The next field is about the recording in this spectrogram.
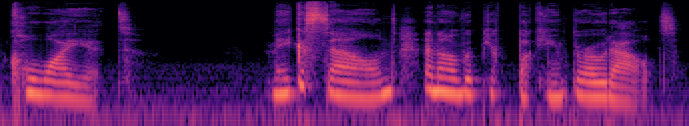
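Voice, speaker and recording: A woman's voice: medium pitch, slow, a little hiss or hum, close to an everyday voice. A woman playing a sardonic, flirty female vampire in an intimate audio roleplay, talking casually and teasingly. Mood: strained, hungry, desperate.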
